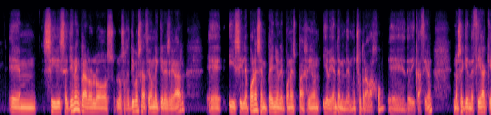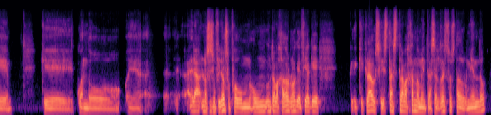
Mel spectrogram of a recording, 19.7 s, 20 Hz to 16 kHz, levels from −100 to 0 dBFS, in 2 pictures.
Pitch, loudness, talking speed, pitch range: 105 Hz, -27 LUFS, 185 wpm, 95-115 Hz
